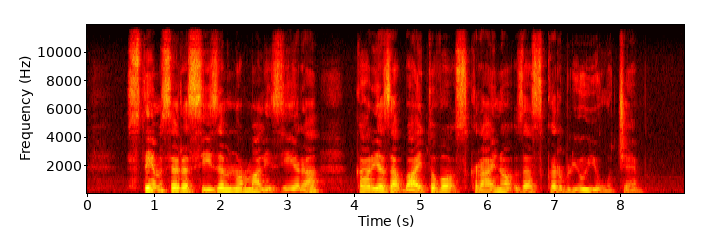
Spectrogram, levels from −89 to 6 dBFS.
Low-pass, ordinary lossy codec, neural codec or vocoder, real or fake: none; none; none; real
